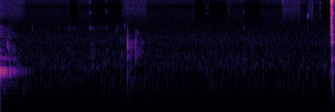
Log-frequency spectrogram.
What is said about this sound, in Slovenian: Ah, Samo malo vode popijem.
